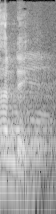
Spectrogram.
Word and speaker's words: Hyundai: Hyundai kan dibacanya Hyundai, kan?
